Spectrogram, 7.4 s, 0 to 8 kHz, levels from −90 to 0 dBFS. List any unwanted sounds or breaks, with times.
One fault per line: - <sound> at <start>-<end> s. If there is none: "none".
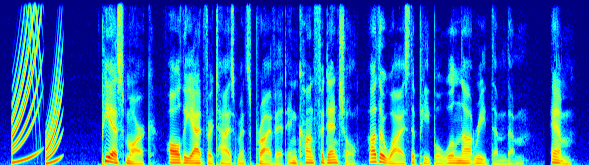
- chirp at 0.1-0.8 s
